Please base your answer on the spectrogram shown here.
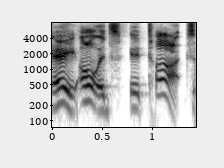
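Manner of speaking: loud, high-pitched, flamboyant, showy, dismissive offhand delivery. Retelling a scene from the first Iron Man movie: dismissive, flamboyant Iron Man voice. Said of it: "he's just so dismissive and flamboyant".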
